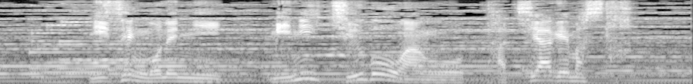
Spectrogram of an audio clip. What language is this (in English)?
Japanese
